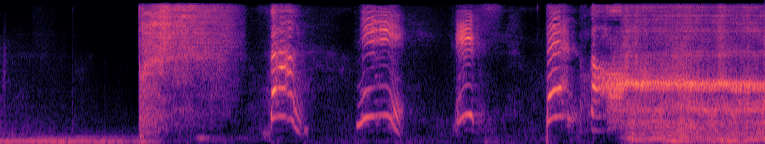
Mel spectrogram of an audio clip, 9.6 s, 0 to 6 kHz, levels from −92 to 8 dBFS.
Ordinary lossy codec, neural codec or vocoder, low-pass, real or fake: AAC, 32 kbps; codec, 16 kHz, 2 kbps, X-Codec, WavLM features, trained on Multilingual LibriSpeech; 5.4 kHz; fake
